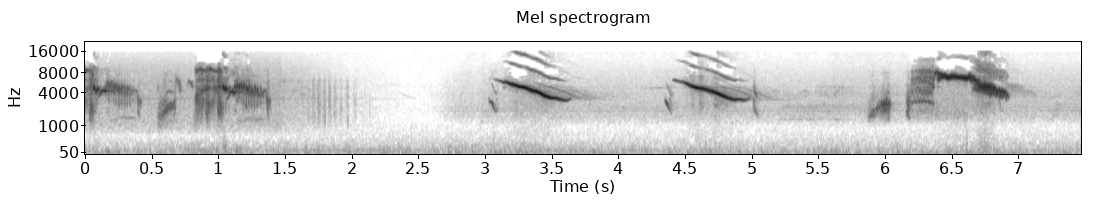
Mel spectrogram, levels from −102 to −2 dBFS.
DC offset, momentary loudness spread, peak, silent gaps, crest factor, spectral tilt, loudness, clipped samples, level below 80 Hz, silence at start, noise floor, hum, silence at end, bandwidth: under 0.1%; 22 LU; -8 dBFS; none; 16 dB; 7.5 dB/octave; -15 LUFS; under 0.1%; -74 dBFS; 0 s; -71 dBFS; none; 0.55 s; 16 kHz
